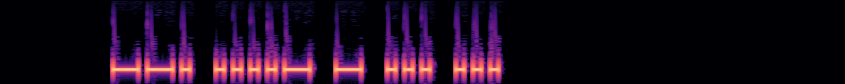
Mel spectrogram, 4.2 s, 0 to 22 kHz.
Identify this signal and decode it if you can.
Morse code, heard as a keyed tone, about 28 wpm, 700 Hz. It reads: G4TSS
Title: DXCC-100 Call Signs - 5 Characters - 28wpm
